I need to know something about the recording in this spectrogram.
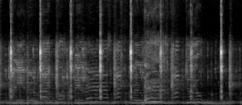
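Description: A workout app's countdown timer ticking steadily, about two ticks a second, during the rest break before the next exercise.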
